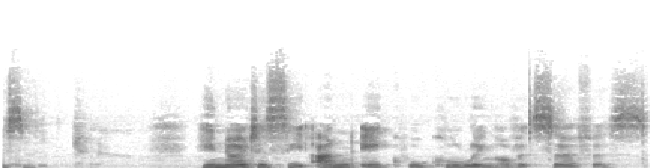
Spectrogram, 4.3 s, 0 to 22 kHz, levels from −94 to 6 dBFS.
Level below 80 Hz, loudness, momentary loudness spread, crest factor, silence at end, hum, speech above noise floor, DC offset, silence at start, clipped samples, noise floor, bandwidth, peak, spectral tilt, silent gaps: -84 dBFS; -37 LUFS; 23 LU; 24 dB; 0 s; none; 29 dB; under 0.1%; 0 s; under 0.1%; -67 dBFS; 15 kHz; -14 dBFS; -1.5 dB/octave; none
